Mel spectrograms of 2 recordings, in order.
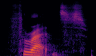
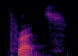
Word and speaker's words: Threads: Number 4, threads. You start with a voiceless th, as in the word think, and then you say reds.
